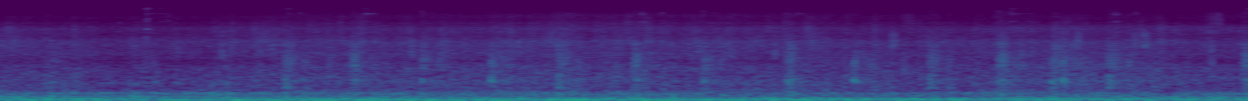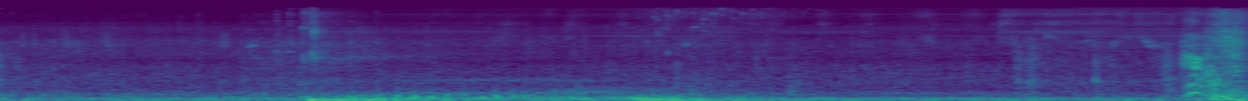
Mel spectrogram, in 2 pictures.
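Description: Heavy footsteps thud on a metal floor.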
